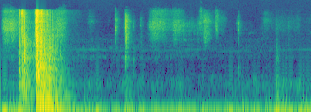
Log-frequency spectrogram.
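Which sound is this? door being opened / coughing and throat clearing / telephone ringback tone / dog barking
door being opened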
